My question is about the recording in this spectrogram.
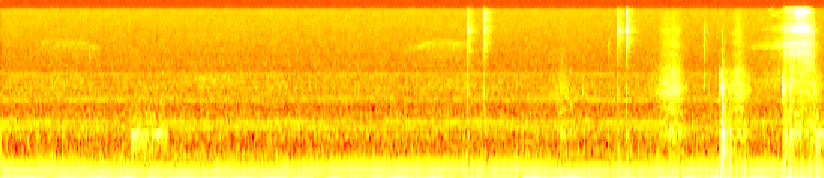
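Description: Faint clicking at a computer desk: a couple of clicks about six seconds in, two more around eight seconds, and a few near the end, over a steady low electrical hum.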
